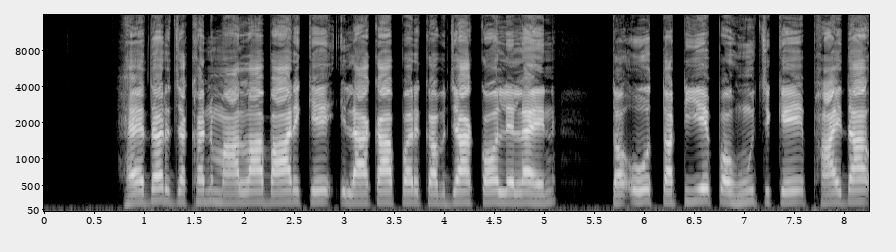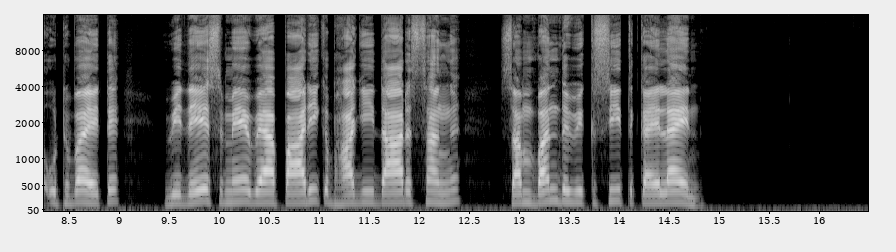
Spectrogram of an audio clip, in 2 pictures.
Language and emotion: Maithili, neutral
